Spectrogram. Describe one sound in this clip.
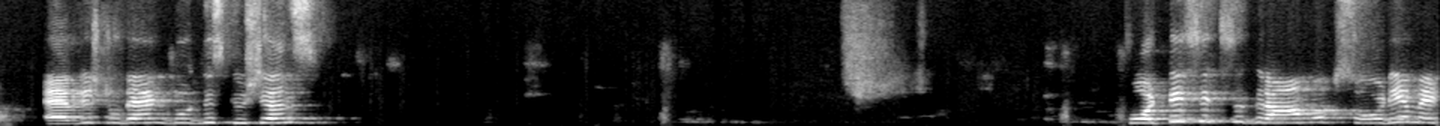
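A young woman speaks calmly into a clip-on microphone, explaining.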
